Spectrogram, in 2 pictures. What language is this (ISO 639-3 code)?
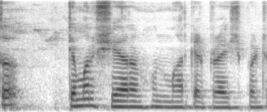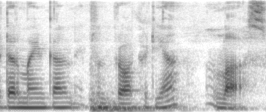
kas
